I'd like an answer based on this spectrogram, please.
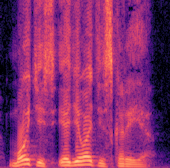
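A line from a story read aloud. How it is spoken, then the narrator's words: Calm and loud. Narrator (Russian): сказал спокойно и громко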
